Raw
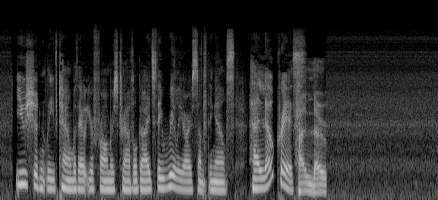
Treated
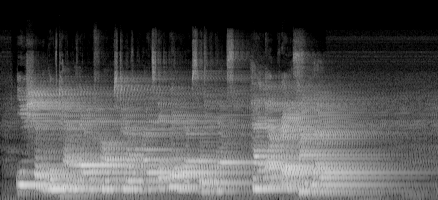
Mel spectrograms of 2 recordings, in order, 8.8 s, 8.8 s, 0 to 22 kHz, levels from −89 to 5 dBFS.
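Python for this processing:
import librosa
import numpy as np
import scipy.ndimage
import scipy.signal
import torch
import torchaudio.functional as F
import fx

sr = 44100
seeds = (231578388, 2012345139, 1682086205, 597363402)

y = fx.peak_eq(x, sr, hz=910.0, db=3.5, octaves=0.44)
y = fx.echo_feedback(y, sr, ms=110, feedback_pct=58, wet_db=-15.5)
y = fx.rev_spring(y, sr, rt60_s=3.7, pass_ms=(32,), chirp_ms=35, drr_db=-9.5)
y = y * librosa.db_to_amplitude(1.5)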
